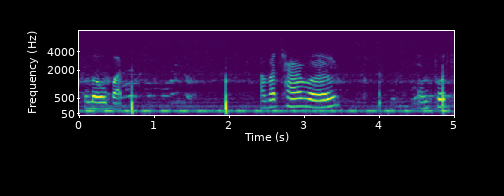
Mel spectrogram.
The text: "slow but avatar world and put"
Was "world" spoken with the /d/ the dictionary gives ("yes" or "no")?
no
